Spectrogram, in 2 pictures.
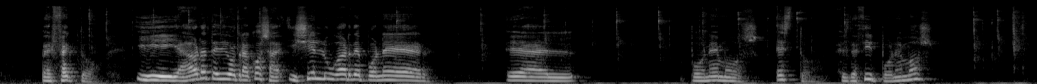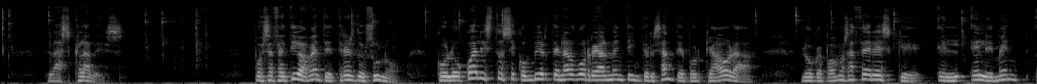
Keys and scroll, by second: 1.0 super+l, 1.5-2.6 typing, 3.9 f, 5.4-7.3 typing, 7.9 Escape, 9.5-10.2 typing, 10.8 super+h, 12.0 ctrl+p, 12.3 Return, 14.1 super+l, 14.6-16.2 typing, 17.7-19.9 typing.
